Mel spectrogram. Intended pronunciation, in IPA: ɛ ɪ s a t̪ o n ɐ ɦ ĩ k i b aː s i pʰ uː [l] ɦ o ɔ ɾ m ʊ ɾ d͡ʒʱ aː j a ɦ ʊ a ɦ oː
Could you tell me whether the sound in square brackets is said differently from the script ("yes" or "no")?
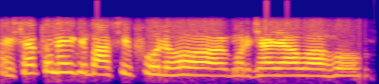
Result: no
